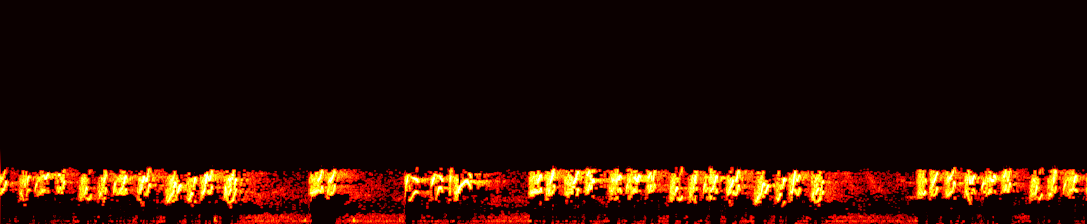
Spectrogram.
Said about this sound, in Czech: Tento příjemný žvitařivý zpěv je spoustě lidí dostatečně dobře znám. Ozývá se jim velmi oblíbený ptáček, vlaštovka obecná, kterou zejména na venkově lidé z jara netrpělivě očekávají.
